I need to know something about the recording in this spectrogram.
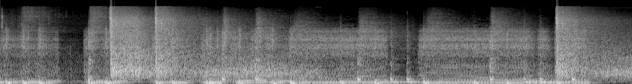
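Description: Rapid rifle gunfire from an AR-15-style rifle mixed with loud music. It starts about a second in and cuts off suddenly just before the end.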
